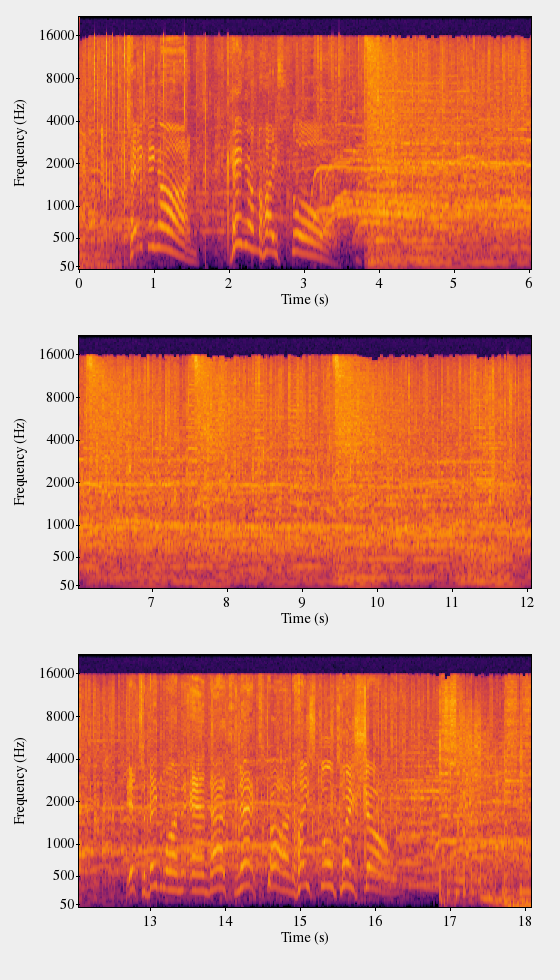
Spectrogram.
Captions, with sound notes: Taking on Hingham High School. (cheers and applause) It's a big one, and that's next on High School Quiz Show.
